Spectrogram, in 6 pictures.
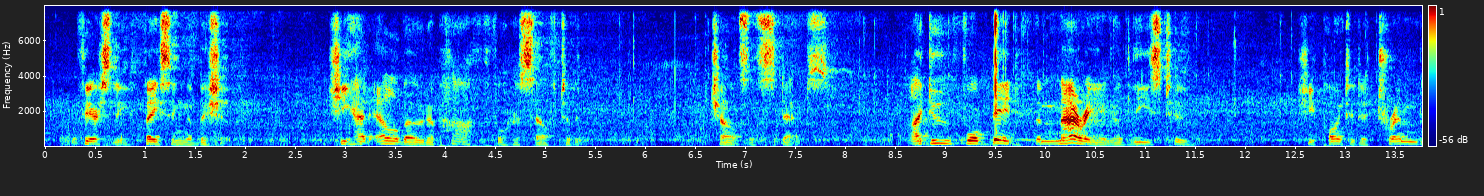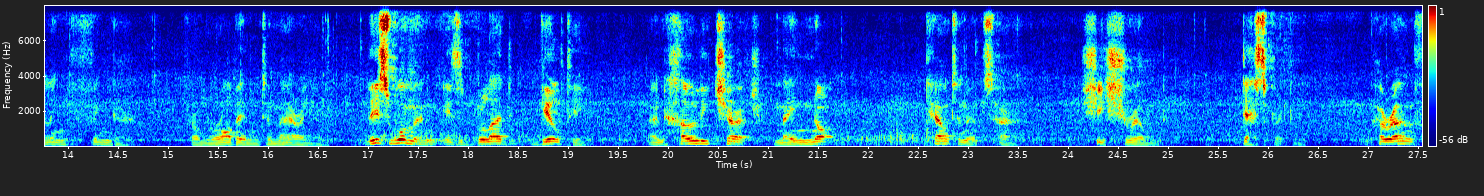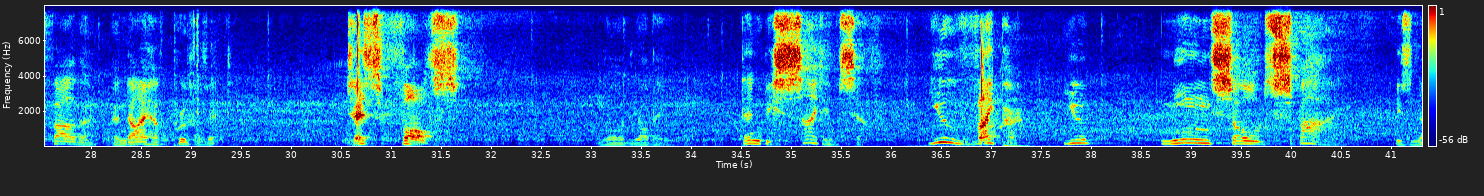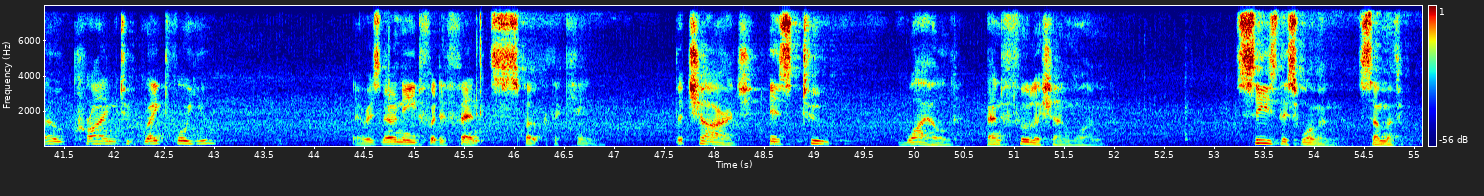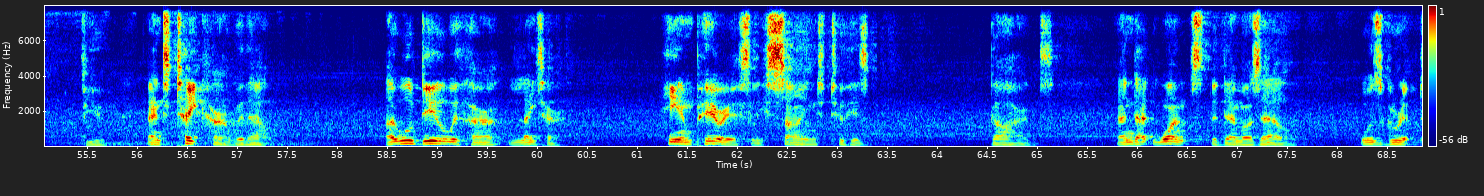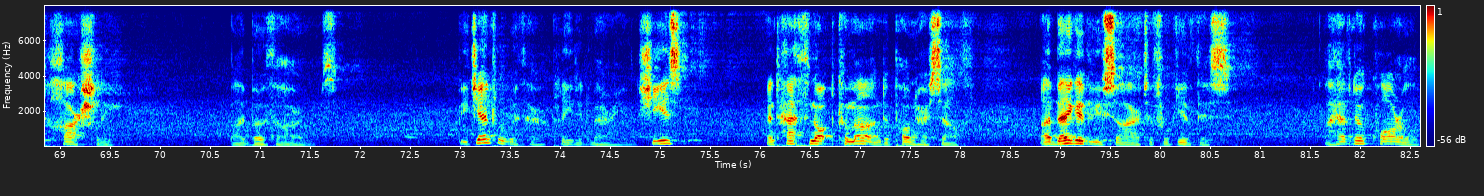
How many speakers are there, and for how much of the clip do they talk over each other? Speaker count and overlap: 1, no overlap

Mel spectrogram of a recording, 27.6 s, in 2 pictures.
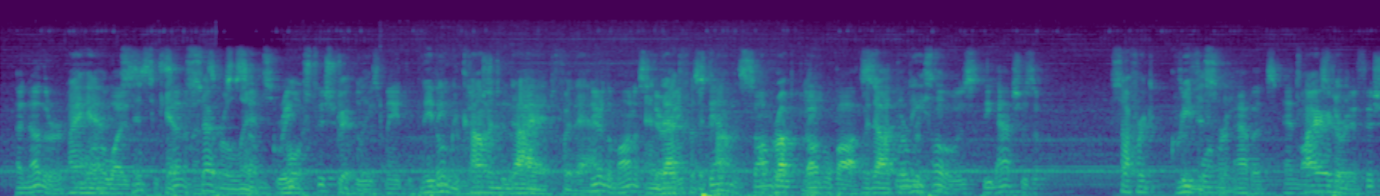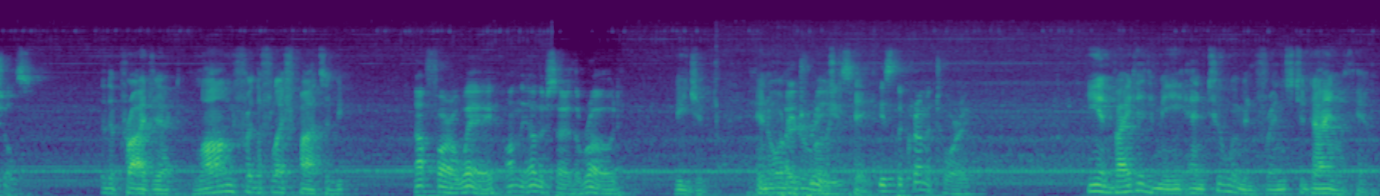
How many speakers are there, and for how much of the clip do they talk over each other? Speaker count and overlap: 2, about 42%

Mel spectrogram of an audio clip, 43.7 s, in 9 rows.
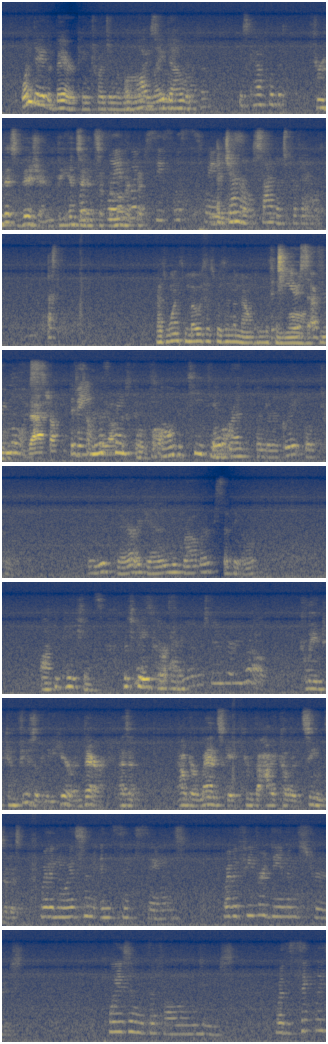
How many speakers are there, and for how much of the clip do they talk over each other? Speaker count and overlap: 10, about 20%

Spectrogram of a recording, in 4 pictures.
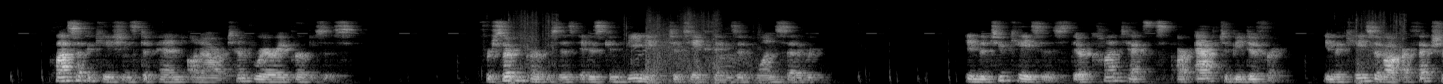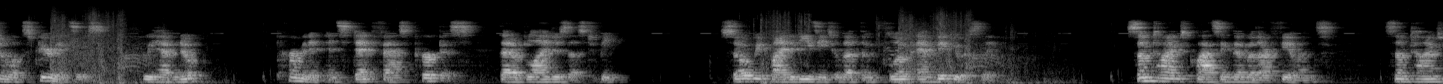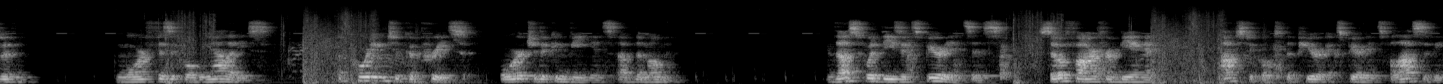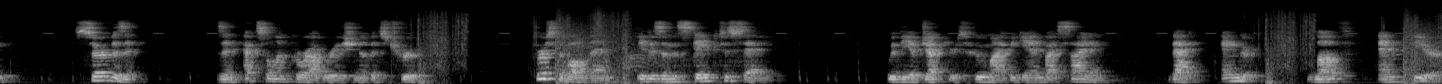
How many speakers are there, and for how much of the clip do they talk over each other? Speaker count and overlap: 1, no overlap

